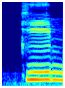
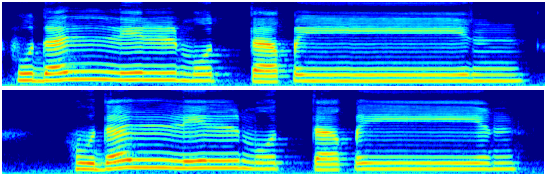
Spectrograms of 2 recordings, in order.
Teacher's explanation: زبان کا پچھلا حصہ اوپر ریز ہوتا ہے، اٹھاتے ہیں، اور اس طرح قاف جو ہے اس کی ادائیگی میں تھوڑا سا موٹاپا پیدا ہوتا ہے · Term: حروف مستعلیہ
